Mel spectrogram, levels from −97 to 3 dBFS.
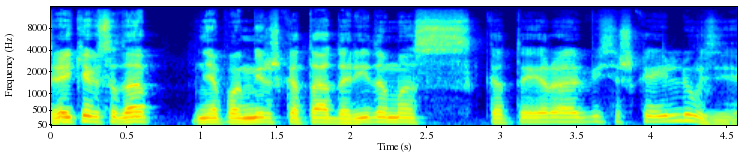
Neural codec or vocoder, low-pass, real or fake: vocoder, 44.1 kHz, 128 mel bands every 256 samples, BigVGAN v2; 14.4 kHz; fake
